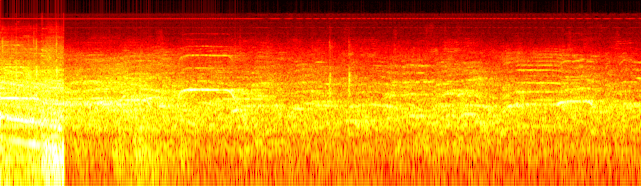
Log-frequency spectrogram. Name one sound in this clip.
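A crowd murmurs and calls out in the background.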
